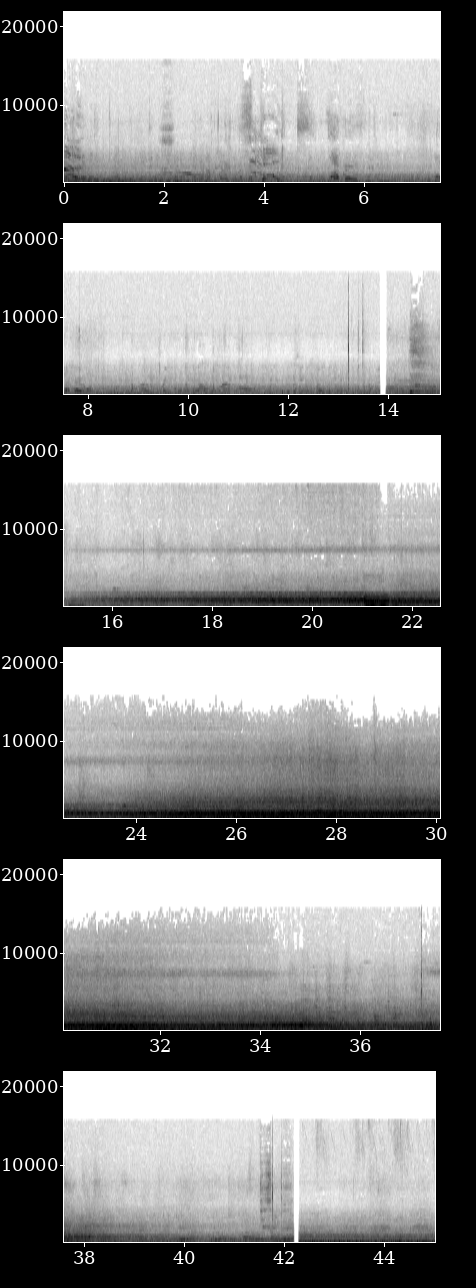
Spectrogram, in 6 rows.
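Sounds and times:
diesel locomotive passing: 0.0s - 41.4s, 42.3s - 45.0s
train horn note: 20.9s - 23.0s.

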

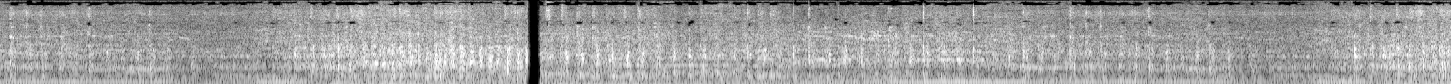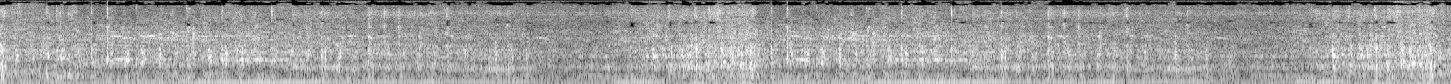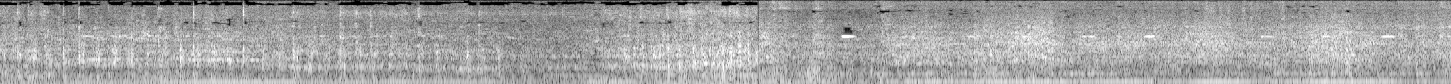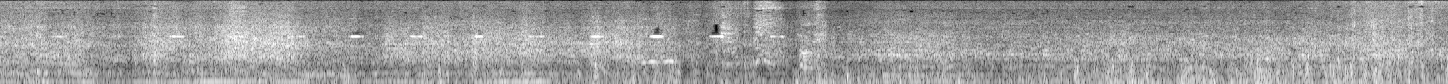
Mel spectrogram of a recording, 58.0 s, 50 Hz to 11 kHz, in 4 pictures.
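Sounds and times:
bulldozer diesel engine: 0.0s - 58.0s
dump truck engine: 0.0s - 58.0s.

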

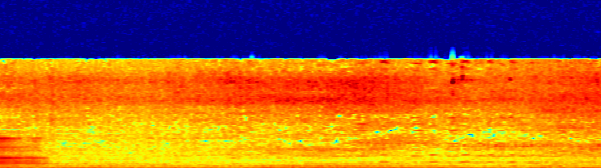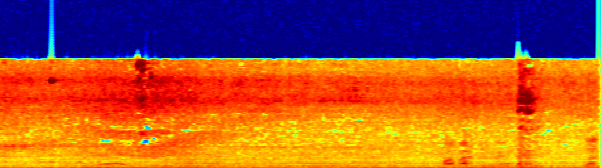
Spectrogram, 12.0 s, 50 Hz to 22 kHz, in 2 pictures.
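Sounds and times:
motorbikes passing: 0.0s - 12.0s
car passing: 0.6s - 12.0s.

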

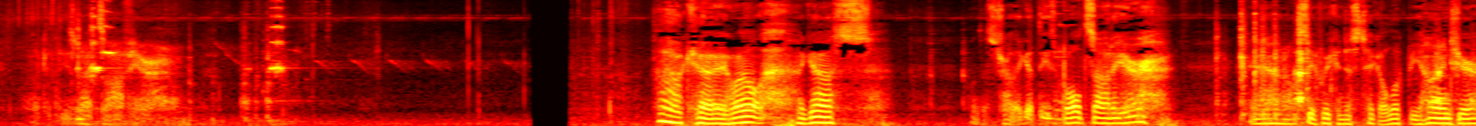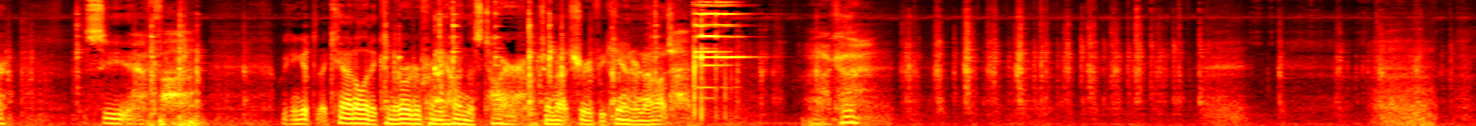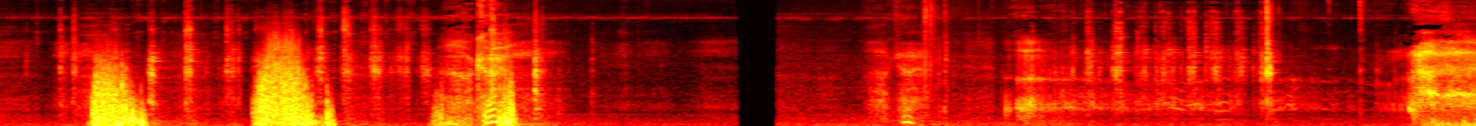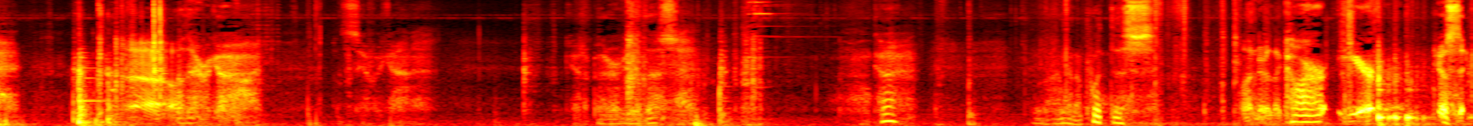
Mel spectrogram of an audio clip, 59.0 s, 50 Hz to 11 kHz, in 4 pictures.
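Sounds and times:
lug nuts clicking and clinking: 12.1s - 32.0s, 32.7s - 35.1s, 40.0s - 43.4s, 45.0s - 46.0s
wheel knocks and thuds: 45.0s - 45.6s, 58.0s - 59.0s.

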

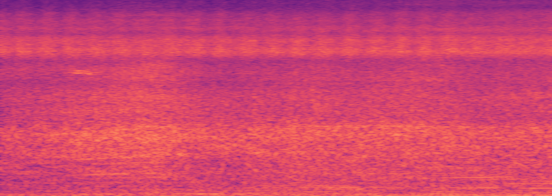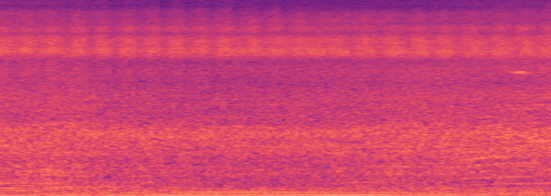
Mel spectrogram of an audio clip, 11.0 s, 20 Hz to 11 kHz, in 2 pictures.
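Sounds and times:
car engine: 0.0s - 11.0s
road noise: 0.0s - 11.0s.

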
